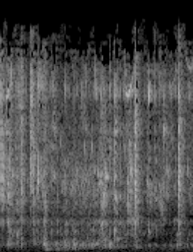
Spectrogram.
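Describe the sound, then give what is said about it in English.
Underwater dolphin sounds: a dense crackle of rapid clicks, broken by a couple of brief, high-pitched whistles. There is no talking. “And there are some of the whistle.”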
